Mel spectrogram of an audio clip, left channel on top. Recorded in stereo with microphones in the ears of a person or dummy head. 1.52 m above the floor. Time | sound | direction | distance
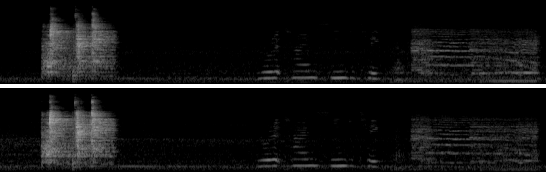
0.4 | a rattle | 55° right (ahead or behind) | 0.7 m
2.6 | a woman speaking | 45° right (ahead or behind) | 0.7 m
3.9 | a squeak | 10° left (ahead or behind) | 1.9 m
